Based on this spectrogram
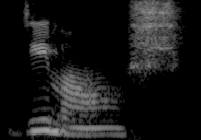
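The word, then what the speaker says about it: dimanche: hoodie saturday is sunday sunday and sunday is dimash okay so you can rewind that i'll listen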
